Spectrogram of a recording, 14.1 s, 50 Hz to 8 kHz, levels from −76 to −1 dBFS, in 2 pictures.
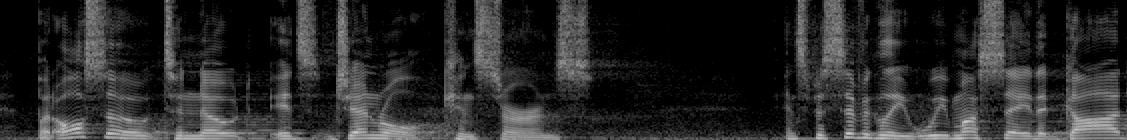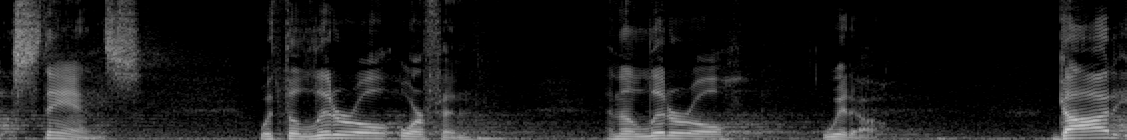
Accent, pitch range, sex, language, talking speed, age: American, 140-170 Hz, male, English, 100 wpm, 30-49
